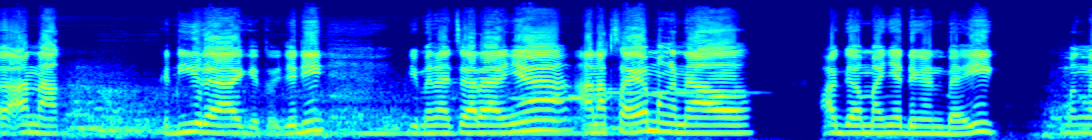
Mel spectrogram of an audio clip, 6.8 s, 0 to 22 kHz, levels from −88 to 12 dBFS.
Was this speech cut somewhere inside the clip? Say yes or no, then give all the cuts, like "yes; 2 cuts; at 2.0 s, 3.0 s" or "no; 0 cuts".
no; 0 cuts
